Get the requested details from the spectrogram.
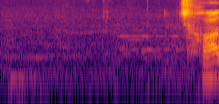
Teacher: छ ध्वनि का आप सभी बच्चे उच्चारण स्थान बताइएगा तो तालव्य हो जाएगा।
